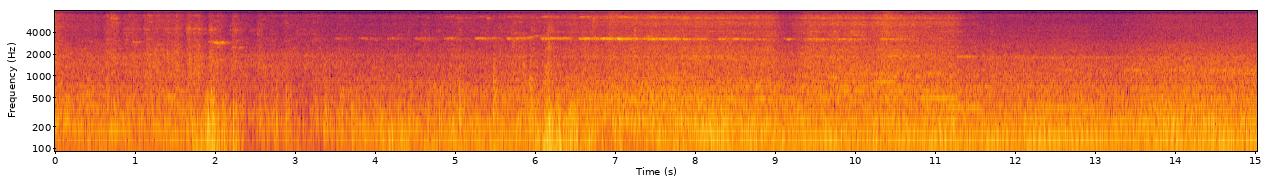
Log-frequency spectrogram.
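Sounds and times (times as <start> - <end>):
train wheels rumbling and clattering: 0.0 - 15.0
thin wheel squeal: 3.5 - 11.4.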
